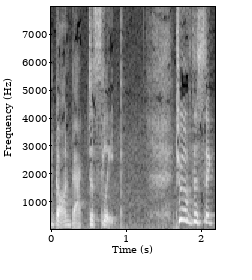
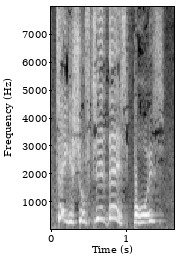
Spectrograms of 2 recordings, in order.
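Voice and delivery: challenging; 10 semitones higher than usual. Acted. Alex challenging friends.

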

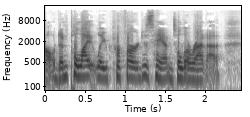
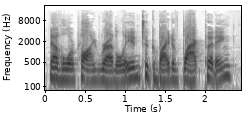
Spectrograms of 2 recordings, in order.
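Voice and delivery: ordinary delivery, nothing marked

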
